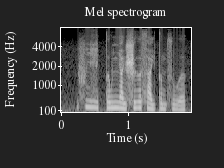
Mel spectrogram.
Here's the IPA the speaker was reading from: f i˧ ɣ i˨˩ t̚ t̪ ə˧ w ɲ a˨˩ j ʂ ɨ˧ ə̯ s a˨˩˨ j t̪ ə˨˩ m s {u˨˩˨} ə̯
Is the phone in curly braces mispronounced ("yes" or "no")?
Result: no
